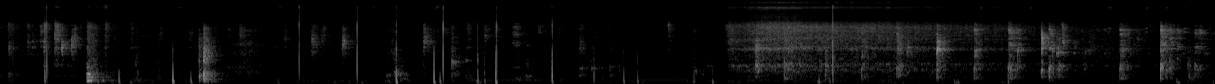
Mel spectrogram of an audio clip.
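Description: Mustard seeds and cumin frying in hot oil, with scattered crackles and pops early on and then a louder, steady sizzle taking over for the last few seconds.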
